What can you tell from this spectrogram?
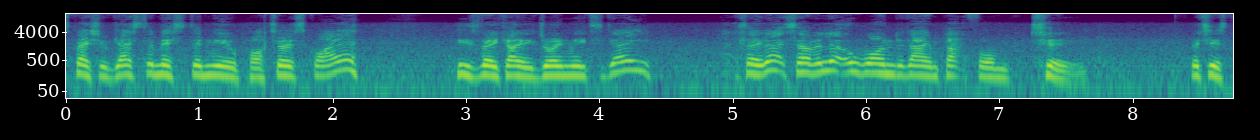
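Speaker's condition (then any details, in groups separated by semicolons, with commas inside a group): No condition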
